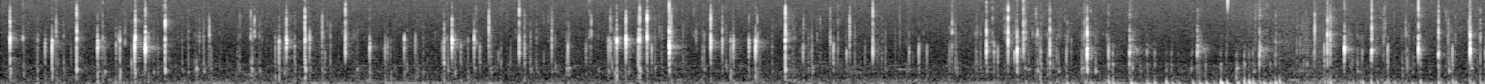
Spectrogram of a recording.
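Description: Fingertips tap and click the button keys of a small black plastic stream deck controller held in both hands close to the mic. The result is a quiet, steady stream of short, dry, bright clicks with almost no ring, over a soft low rumble.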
